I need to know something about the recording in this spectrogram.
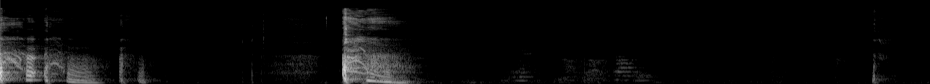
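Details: Adult coughing from dust in the air: quick run of harsh voiced coughs, a pause, then a longer forceful cough and a faint final one; irritant cough.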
